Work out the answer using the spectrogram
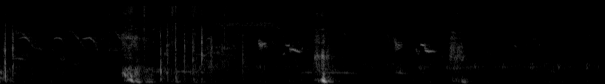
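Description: Small birds chirping and twittering, with a few dull thumps, the loudest about one and three seconds in.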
